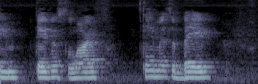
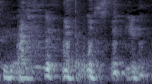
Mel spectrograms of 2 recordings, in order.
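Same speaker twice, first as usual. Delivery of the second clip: laughing. Real, not acted. Joking about whiskey cough syrup.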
